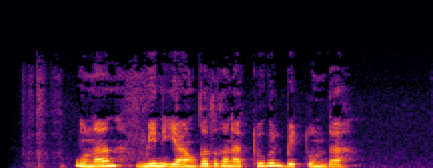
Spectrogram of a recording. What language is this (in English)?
Bashkir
